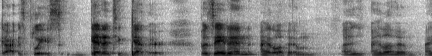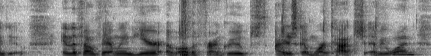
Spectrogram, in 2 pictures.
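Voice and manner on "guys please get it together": normal talking voice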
